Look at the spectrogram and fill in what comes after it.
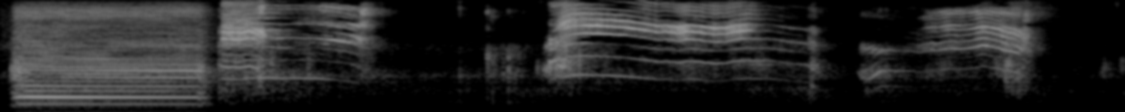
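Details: Hana, a rescued baby kitten in foster care, becomes wildly excited after being petted and climbs a man up to his shoulder. A steady one-second tone opens the clip, then three loud, wavering high meows follow, each rising and then falling.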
